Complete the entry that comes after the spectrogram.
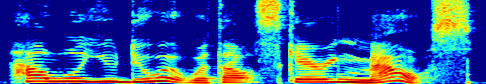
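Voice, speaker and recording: A woman's voice: on the high side, normal speed, voice pushed up, close to an everyday voice. A woman voicing a sensible, bossy but caring hedgehog in a storybook, emphatic and reassuring. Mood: concerned.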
